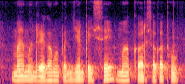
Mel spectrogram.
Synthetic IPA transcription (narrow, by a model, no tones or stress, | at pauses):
mɛ̃mənɾeːɡamẽpə̃ɲd͡ʒijənkeɪsemɛ̃kəɾsəkət̪ɦũː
